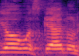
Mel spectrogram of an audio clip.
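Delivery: loud, high hello across the wing; excited greeting. Retold or imitated. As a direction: greet your boy like you're glad to see him. Greeting his old friend in jail.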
